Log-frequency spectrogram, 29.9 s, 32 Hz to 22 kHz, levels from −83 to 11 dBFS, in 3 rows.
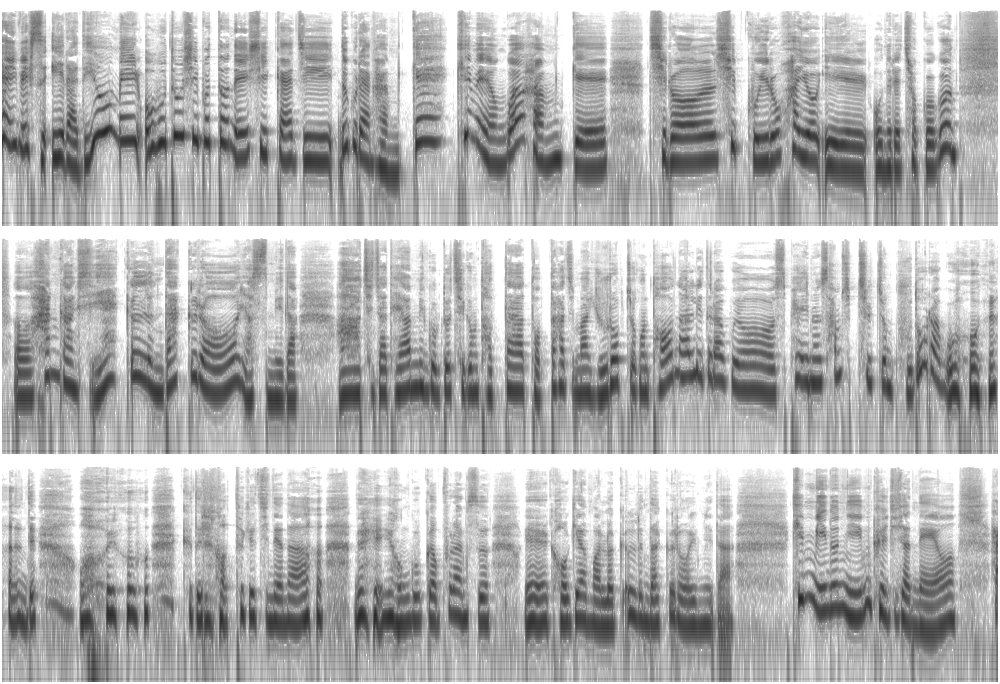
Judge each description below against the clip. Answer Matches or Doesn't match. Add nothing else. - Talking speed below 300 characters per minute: Matches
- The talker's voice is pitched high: Matches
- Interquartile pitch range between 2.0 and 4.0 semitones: Doesn't match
